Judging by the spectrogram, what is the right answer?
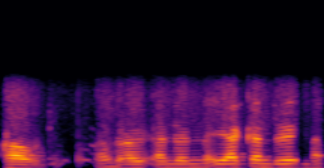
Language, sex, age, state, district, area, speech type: Kannada, male, 60+, Karnataka, Uttara Kannada, rural, conversation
